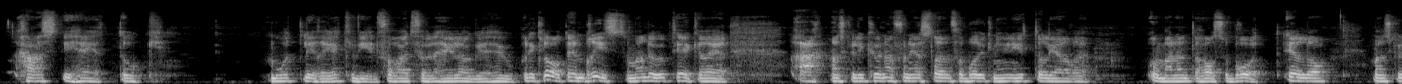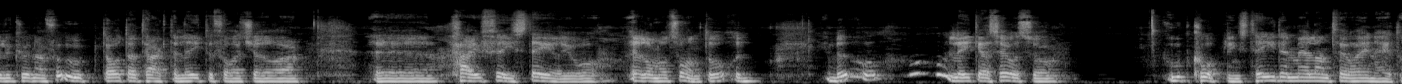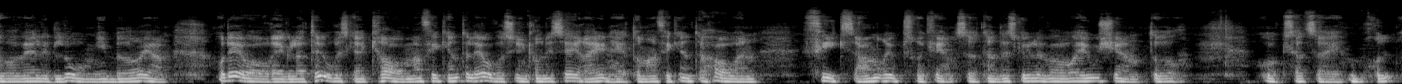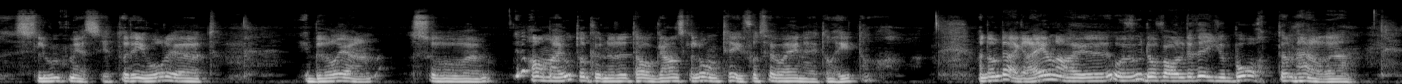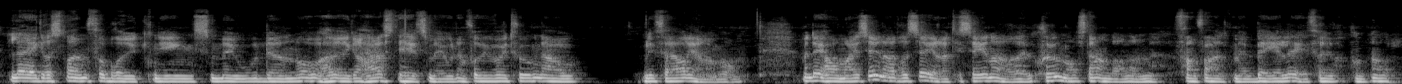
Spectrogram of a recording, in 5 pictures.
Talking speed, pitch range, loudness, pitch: 135 wpm, 135-155 Hz, -19 LUFS, 145 Hz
